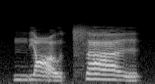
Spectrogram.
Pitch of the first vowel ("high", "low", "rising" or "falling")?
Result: low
